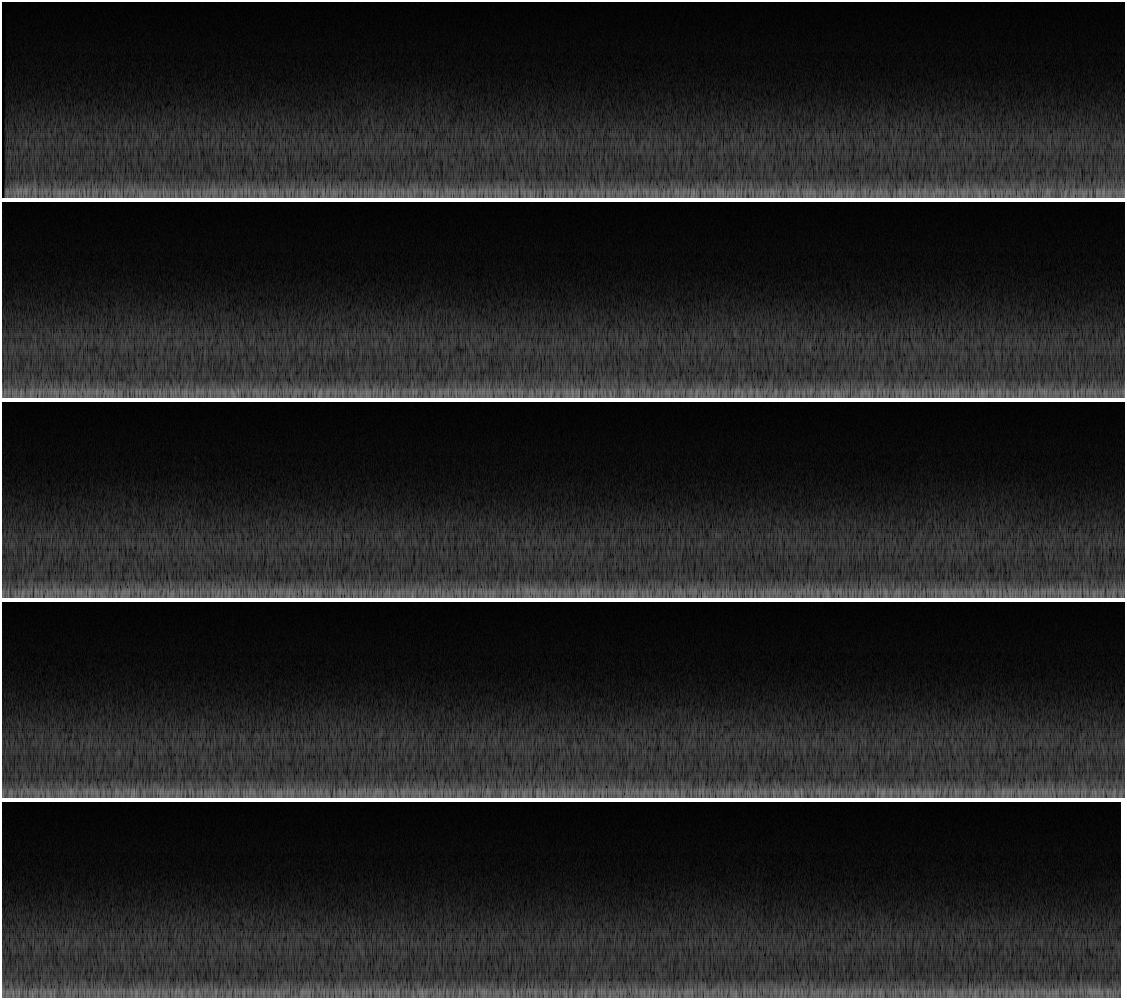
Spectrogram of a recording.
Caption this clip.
Air tone in calm residential suburbs
Recorded in the outside.
air, airtone, ambiance, ambience, ambient, atmos, atmosphere, atmospheric, background-sound, calma, ciudad, peace, ruido, suburbio, tone, tono, white-noise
